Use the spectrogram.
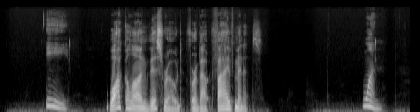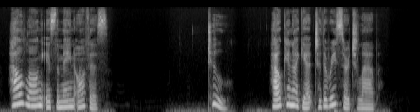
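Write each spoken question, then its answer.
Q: Walk along this road for about 5 minutes.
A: 2: How can I get to the research lab?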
